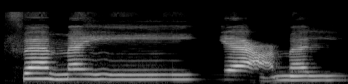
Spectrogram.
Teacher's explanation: you will find the letter واو and یا، it's not merged in completely but it is ناقص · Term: ادغام ناقص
